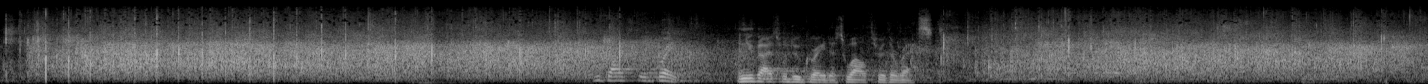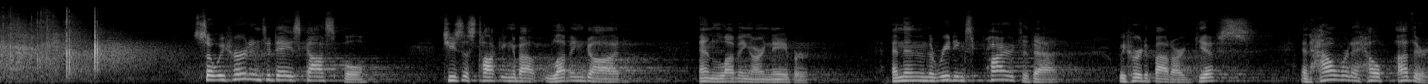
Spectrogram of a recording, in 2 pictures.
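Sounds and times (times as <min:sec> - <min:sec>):
audience applause: 0:00.0 - 0:15.8
speech: 0:06.1 - 0:09.5, 0:16.3 - 0:18.1, 0:18.7 - 0:20.7, 0:21.3 - 0:22.5, 0:23.2 - 0:28.5.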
